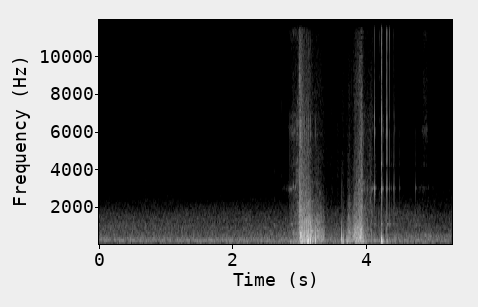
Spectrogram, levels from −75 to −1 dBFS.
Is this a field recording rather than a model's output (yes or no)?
yes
